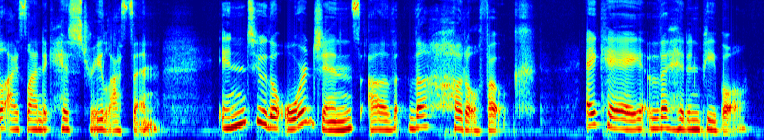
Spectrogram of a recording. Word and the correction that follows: Huldufólk: Did I say that okay? – Yeah. – How would you say it? – Huldufolk. – Huldufolk. – Yeah. – That's better.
